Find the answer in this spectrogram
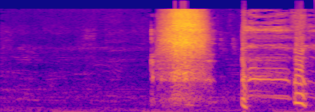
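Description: A man's voice: a quiet pause, then one sharp, noisy breath about a second in, like a sigh or sneeze. A brief voiced sound falling in pitch follows near the end.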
